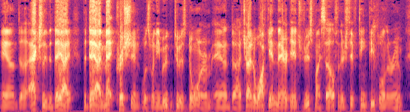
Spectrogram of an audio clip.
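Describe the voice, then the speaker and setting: The talk runs at a fairly quick pace with hardly any pauses. Noticeable background noise is present. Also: man, medium pitch for a man, fairly even intonation. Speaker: ministry podcast host. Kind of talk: casual chat. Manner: halting.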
